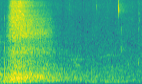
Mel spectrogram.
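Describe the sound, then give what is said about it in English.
A single deep breath drawn in sharply through the nose, airy and hissing, fading out after about a second, followed by quiet with a couple of faint clicks. “Now I'm now I'm breathing, right? Because we have to be humble and go with the rhythm.”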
